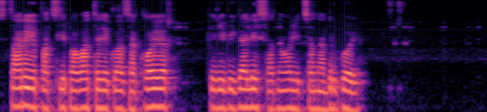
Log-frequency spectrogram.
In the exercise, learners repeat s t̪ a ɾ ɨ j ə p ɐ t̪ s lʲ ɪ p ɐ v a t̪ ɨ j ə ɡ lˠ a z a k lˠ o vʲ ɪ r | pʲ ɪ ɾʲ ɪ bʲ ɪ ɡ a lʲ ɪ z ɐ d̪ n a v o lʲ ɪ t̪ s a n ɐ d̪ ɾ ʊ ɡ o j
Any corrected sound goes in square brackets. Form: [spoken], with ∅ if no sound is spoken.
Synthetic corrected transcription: s t̪ a ɾ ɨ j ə p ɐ t̪ s lʲ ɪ p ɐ v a t̪ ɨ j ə ɡ lˠ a z a k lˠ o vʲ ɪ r | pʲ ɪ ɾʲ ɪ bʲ ɪ ɡ a lʲ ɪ [s] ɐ d̪ n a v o lʲ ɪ t̪ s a n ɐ d̪ ɾ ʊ ɡ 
